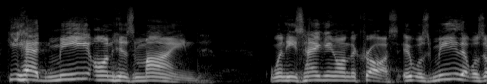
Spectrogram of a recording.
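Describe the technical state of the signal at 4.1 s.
At 4.1 s the speech signal is intact, with no technical fault present at that moment.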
